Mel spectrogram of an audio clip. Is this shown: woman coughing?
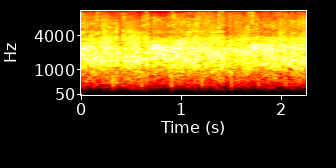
no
